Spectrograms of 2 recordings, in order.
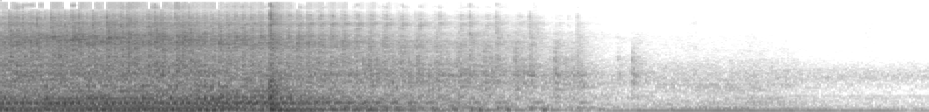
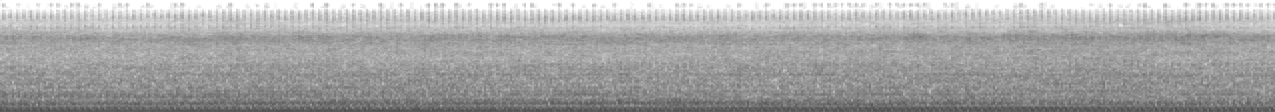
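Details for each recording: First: Returned snow blower small engine, starter seemingly failing (tapping it with a hammer helped), possible ignition timing issue: runs loud and fast briefly then sags and fades unevenly, hunting; erratic surging, owner suspects the switch may be involved. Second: Returned snow blower's small single-cylinder engine clearing the driveway under load: an even, steady drone with no surging or knocking, and it runs fine.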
